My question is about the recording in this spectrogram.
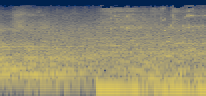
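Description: Basketball arena game sound: crowd noise in a large hall, with a basketball being dribbled on the hardwood court. A deep rumble comes in about halfway through.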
